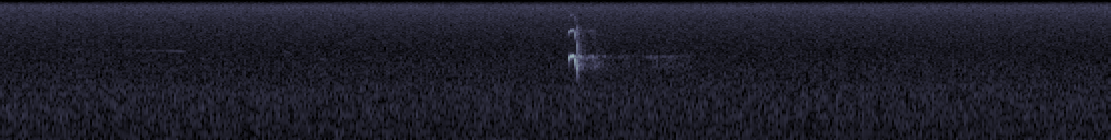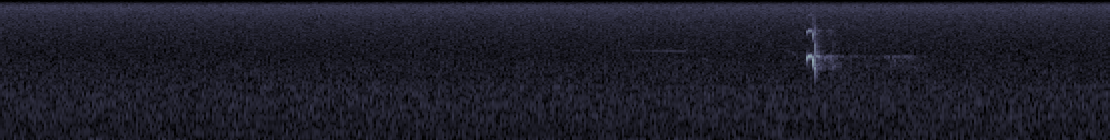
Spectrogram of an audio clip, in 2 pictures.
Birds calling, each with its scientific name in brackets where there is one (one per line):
White-crowned Sparrow (Zonotrichia leucophrys)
